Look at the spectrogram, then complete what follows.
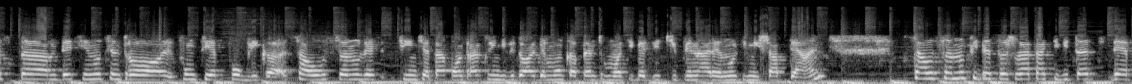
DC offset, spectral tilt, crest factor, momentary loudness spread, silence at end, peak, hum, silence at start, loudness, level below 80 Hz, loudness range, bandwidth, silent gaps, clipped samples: under 0.1%; -5.5 dB/octave; 10 dB; 3 LU; 0 s; -2 dBFS; none; 0 s; -11 LUFS; -20 dBFS; 0 LU; 16 kHz; none; under 0.1%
